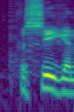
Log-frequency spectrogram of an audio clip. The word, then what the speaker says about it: besiegen: Besiegen was the secret word. See, well, I know you don't pronounce a G like that in German, but, like, I think of siege.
